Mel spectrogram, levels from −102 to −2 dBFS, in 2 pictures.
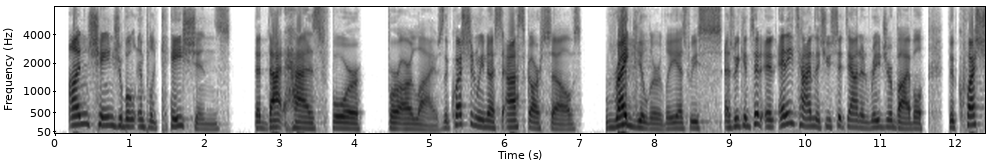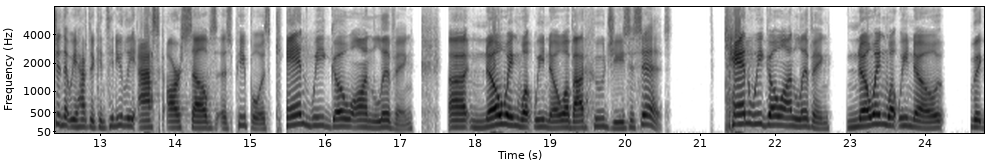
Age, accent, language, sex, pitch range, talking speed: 30-49, American, English, male, 140-180 Hz, 165 wpm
